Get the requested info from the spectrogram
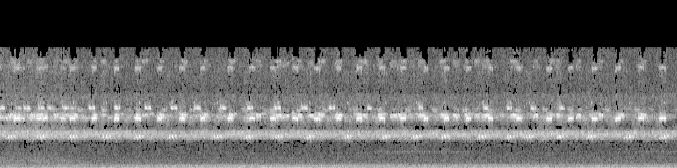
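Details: Night chorus of crickets recorded on a warm, humid summer night in the Midwest: layered high-pitched chirps pulsing roughly twice per second without pause, a continuous shimmering wall of insect sound.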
